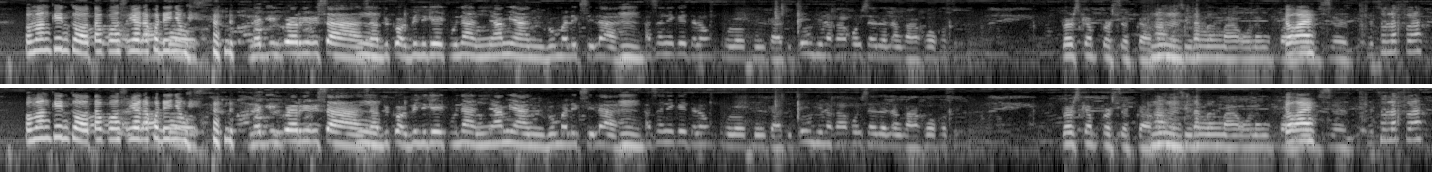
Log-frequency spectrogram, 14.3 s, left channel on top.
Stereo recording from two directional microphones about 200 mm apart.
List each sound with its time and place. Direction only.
0.3 s a woman's voice: 5° left (ahead or behind)
2.5 s speech: 15° left (ahead or behind)
10.6 s speech: 15° left (ahead or behind)
11.5 s a woman's voice: centre (ahead or behind)
12.4 s a woman's voice: centre (ahead or behind)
